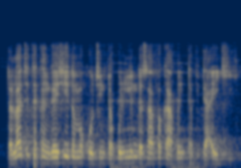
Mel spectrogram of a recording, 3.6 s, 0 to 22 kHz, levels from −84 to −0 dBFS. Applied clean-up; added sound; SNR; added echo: neural separator model SepFormer DNS4.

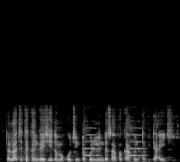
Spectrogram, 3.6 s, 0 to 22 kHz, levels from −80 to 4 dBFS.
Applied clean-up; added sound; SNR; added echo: classical method WPE with log-MMSE.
